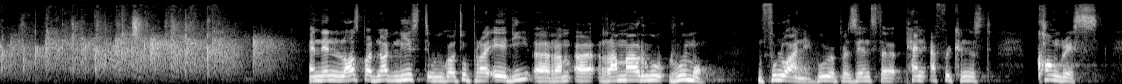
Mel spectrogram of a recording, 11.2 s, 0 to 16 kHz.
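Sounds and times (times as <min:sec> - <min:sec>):
audience applause at an evening panel event: 0:00.0 - 0:03.0
speech: 0:03.1 - 0:11.1.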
